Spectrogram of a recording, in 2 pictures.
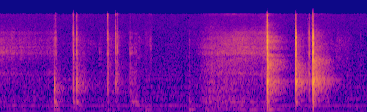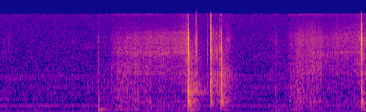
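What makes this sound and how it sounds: A solid dome of orange kinetic sand on a yellow surface is pressed and cut into a grid by a long orange plastic ruler-like blade held with the fingertips. Sharp, dry clicks and taps from the blade land with almost no ring, and soft, bright, gritty hisses rise as the blade slices through the sand.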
